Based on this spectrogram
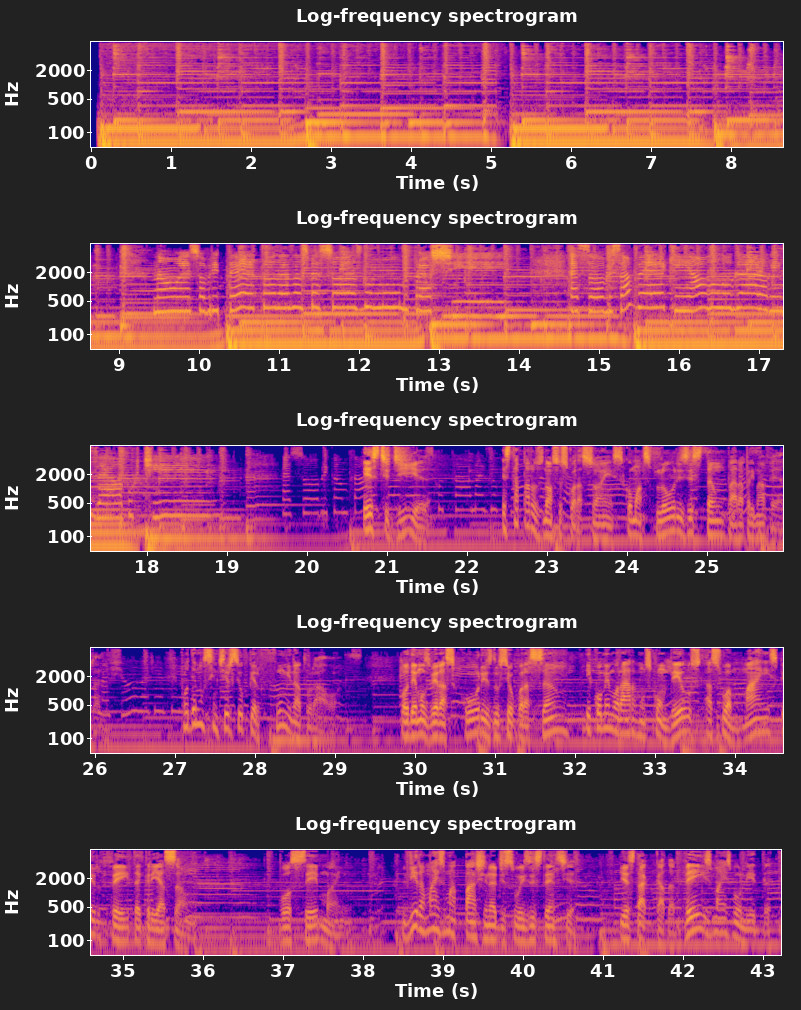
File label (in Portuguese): ANIVER MÃE FEM; Telemensagem Aniversário de Mãe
